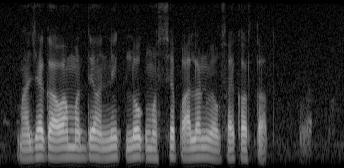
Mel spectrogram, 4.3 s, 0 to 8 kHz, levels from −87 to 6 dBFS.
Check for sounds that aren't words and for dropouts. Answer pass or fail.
fail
